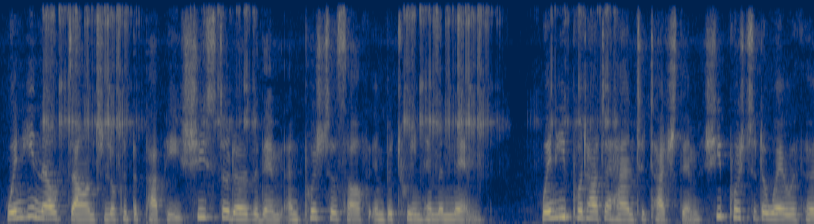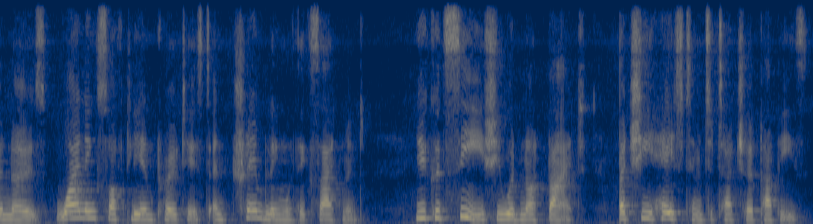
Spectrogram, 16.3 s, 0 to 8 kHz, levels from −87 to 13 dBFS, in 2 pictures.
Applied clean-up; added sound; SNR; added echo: none; Rattle; 19 dB; none.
